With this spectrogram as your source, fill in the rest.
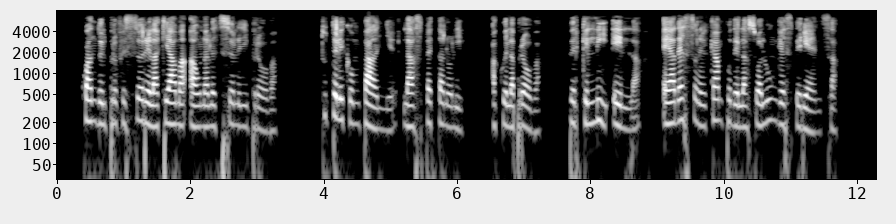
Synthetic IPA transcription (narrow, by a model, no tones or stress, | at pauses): kwand̪oilpɾofesːoːɾelakjaːmaʔaunalet̪sːjoːned̪ipɾɔːva | t̪ut̪ːelekompaɲːelaːspɛt̪ːanoli | akːwelːapɾɔːva | perk̟elːielːa̰ | ɛad̪ɛsːonelkampod̪elːasuːaluŋɡaespeɾjɛnt̪sa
